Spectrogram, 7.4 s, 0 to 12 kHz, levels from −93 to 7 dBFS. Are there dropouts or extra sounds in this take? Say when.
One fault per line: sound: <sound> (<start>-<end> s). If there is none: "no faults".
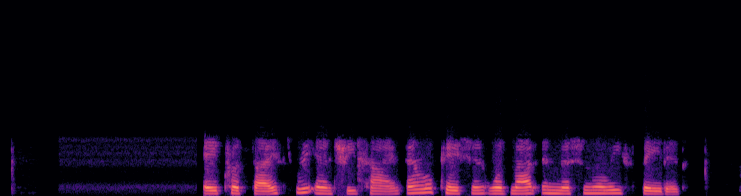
no faults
